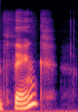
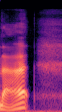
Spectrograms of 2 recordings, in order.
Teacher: Well, native speakers make that th sound pretty smoothly, whether it's the soft one in think or the more buzzy one in that. The common mistake is swabbing it for a t or maybe a d or s sound.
